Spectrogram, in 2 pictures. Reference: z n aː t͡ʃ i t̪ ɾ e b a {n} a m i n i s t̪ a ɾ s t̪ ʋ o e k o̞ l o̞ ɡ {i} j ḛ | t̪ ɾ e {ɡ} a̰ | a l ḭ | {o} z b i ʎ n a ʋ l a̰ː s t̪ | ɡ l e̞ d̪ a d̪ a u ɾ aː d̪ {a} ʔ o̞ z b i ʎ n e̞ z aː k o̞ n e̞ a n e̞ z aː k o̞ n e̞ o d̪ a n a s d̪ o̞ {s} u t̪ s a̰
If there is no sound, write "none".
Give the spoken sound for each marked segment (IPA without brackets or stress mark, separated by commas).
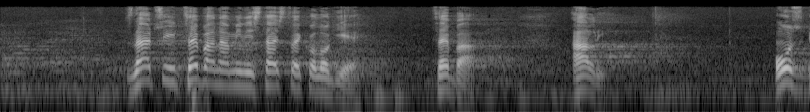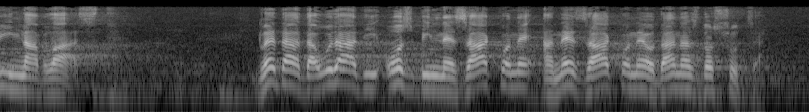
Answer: n, i, b, o, i, s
